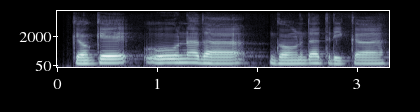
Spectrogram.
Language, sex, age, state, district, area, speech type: Punjabi, male, 30-45, Punjab, Tarn Taran, rural, spontaneous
